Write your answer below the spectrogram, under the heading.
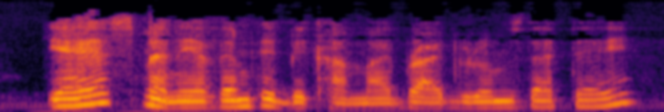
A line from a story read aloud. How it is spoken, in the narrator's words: she whispers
